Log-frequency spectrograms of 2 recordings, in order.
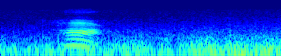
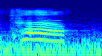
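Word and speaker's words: Khaf: you have time C there's no r CH sound close to the word chemical but it's a little harder but chemical is very close transcription the transcription is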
